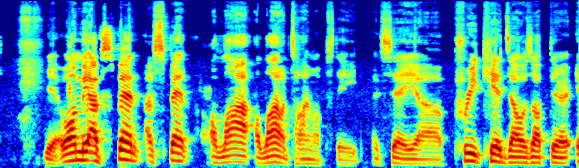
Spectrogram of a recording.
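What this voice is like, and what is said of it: Mild regional accent. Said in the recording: “he's got an accent... I definitely have one. I'm told from my upstate family that it's not as thick as it should be from down here.”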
